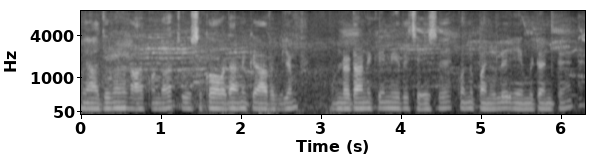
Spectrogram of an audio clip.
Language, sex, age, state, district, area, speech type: Telugu, male, 18-30, Andhra Pradesh, Anakapalli, rural, spontaneous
